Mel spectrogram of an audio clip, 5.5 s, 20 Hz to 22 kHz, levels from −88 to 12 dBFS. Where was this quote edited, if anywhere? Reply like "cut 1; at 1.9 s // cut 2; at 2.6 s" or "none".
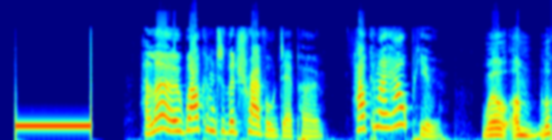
cut 1; at 0.9 s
